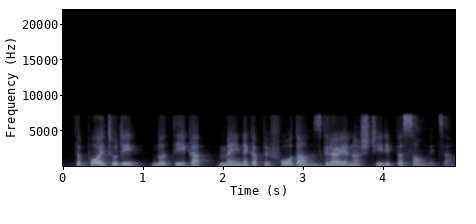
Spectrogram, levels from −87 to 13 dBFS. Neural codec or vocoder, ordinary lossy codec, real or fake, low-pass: codec, 16 kHz, 0.2 kbps, FocalCodec; none; fake; 7.2 kHz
